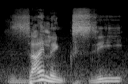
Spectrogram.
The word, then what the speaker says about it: Xilinx: He's from Xilinx. Is that how you pronounce it? – Yep, Xilinx.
